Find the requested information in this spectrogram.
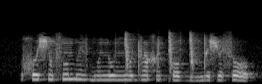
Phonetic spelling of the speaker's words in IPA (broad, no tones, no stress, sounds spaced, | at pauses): χʷ e ʃ ə̃ sʷ ə̃ b ẽ z b ũ n u ŋ͡ǀ u d l ə̃ χ ə̃ ǀ o ɡ͡ǀ õ d ə ʃ ʏ s o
